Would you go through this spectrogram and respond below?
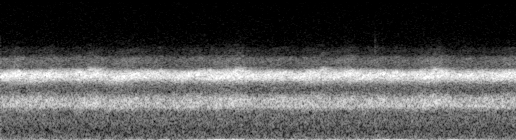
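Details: Numerous frogs croaking together in a wetland in spring, live recording: a constant two-toned trilling wall of sound, even in volume, with a soft low hum underneath.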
